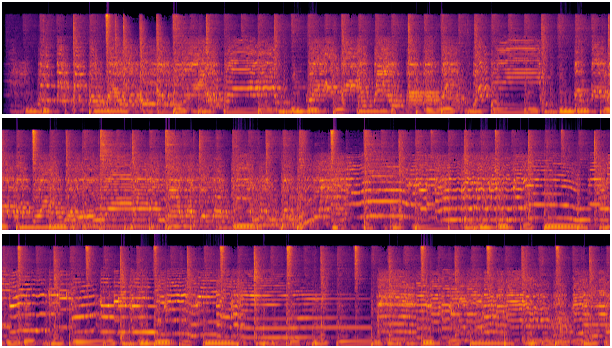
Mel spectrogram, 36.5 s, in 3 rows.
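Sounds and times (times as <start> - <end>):
boogie jam in G: 0.0 - 36.4.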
